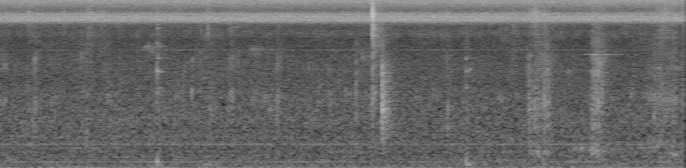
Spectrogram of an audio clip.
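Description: Faint chewing and mouth sounds of someone eating fried chicken and rice by hand, with a few soft clicks and smacks, over a steady high-pitched whine.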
